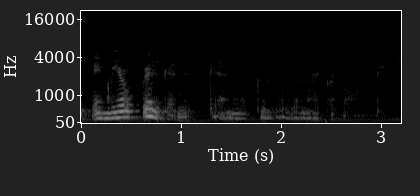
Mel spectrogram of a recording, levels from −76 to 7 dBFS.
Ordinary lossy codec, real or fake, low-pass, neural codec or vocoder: none; fake; none; codec, 44.1 kHz, 7.8 kbps, Pupu-Codec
